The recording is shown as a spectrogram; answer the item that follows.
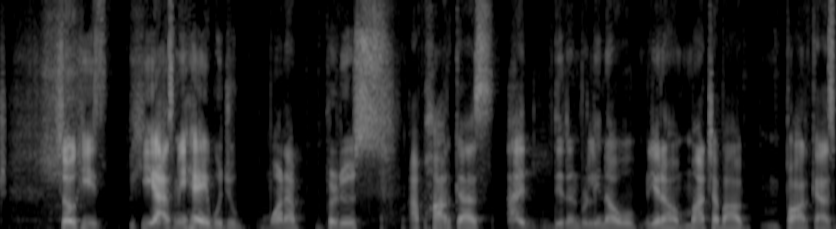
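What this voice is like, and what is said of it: Speaker's own foreign accent. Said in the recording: “He loves my accent.”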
